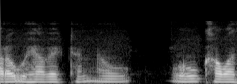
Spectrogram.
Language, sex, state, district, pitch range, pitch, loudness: Chhattisgarhi, male, Chhattisgarh, Rajnandgaon, 120-130 Hz, 125 Hz, -19 LUFS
